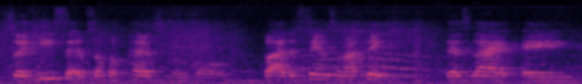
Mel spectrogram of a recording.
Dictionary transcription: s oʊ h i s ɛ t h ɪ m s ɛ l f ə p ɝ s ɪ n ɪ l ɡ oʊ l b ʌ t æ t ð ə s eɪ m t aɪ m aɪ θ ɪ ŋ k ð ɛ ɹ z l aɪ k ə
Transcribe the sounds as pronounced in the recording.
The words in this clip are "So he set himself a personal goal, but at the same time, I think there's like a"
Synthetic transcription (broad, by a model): s oʊ h i s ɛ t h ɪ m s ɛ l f ə p ɝ s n l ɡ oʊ b ʌ t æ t ð ə s eɪ m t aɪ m aɪ θ ɪ ŋ k ð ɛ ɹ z l aɪ k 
